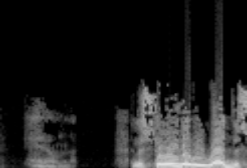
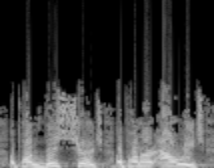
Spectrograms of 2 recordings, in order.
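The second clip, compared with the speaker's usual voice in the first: normal talking voice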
